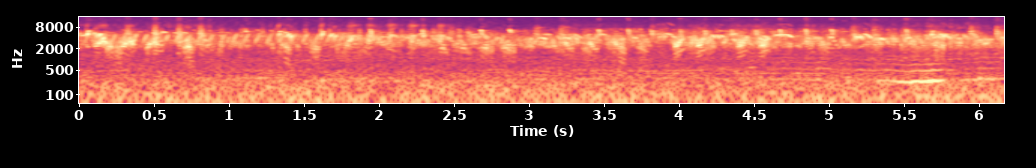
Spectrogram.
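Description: A black-browed reed warbler pours out a fast, continuous chatter of high, scratchy and squeaky notes with no real pauses. A faint low hum sits underneath.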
